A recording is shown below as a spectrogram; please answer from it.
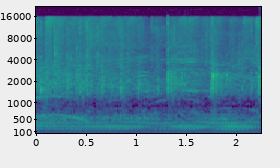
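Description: Faint background music of soft, sustained chords held steadily under a pause in the preaching.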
